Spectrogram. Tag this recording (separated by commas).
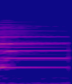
Percussion, Gong, Music, Musical instrument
